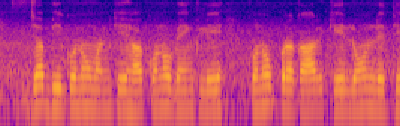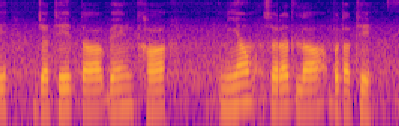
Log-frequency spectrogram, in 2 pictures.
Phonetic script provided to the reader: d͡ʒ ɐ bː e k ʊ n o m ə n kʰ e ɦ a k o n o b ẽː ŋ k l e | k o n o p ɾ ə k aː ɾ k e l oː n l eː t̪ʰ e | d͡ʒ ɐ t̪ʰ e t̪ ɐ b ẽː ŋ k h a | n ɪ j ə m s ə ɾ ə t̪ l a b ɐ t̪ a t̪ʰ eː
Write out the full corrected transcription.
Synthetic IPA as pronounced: d͡ʒ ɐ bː i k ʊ n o m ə n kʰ e ɦ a k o n o b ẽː ŋ k l e | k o n o p ɾ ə k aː ɾ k e l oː n l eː t̪ʰ e | d͡ʒ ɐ t̪ʰ e t̪ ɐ b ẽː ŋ k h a | n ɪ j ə m s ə ɾ ə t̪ l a b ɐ t̪ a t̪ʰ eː

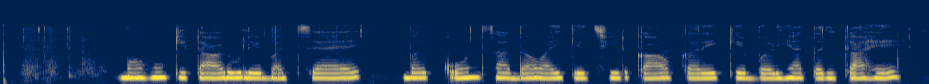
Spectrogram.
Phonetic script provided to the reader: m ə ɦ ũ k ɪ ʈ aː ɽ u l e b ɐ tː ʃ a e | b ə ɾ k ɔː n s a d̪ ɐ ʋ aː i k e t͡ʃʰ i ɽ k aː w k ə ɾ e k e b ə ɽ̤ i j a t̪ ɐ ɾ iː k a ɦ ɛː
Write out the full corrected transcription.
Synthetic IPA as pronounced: m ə ɦ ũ k i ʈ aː ɽ u l e b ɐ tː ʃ a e | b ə ɾ k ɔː n s a d̪ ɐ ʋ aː i k e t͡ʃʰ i ɽ k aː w k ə ɾ e k e b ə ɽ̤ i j a t̪ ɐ ɾ iː k a ɦ ɛː

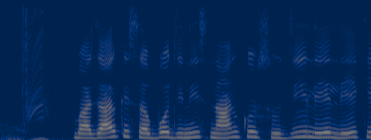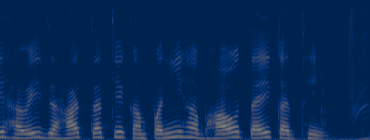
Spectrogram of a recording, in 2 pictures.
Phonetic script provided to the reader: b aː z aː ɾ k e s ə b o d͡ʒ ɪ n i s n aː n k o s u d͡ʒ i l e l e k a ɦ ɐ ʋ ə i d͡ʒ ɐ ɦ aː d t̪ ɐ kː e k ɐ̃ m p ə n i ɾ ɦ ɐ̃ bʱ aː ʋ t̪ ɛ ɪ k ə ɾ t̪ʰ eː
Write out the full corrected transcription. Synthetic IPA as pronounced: b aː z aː ɾ k e s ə b o d͡ʒ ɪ n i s n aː n k o s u d͡ʒ i l e l e k e ɦ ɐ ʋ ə i d͡ʒ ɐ ɦ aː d t̪ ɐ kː e k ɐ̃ m p ə n i ɦ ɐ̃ bʱ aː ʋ t̪ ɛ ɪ k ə ɾ t̪ʰ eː

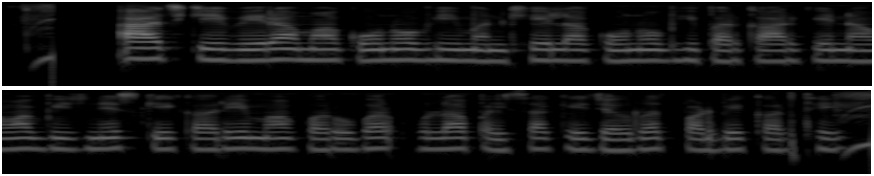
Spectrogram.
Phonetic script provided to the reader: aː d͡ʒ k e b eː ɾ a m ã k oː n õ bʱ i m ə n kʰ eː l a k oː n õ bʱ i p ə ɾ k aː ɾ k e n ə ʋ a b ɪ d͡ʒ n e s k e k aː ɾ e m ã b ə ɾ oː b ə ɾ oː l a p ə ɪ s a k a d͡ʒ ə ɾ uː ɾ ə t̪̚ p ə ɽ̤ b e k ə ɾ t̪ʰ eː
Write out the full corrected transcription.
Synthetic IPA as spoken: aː d͡ʒ k e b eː ɾ a m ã k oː n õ bʱ i m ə n kʰ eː l a k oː n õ bʱ i p ə ɾ k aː ɾ k e n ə ʋ a b ɪ d͡ʒ n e s k e k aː ɾ e m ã b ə ɾ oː b ə ɾ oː l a p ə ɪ s a k e d͡ʒ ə ɾ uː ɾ ə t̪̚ p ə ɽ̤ b e k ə ɾ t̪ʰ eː

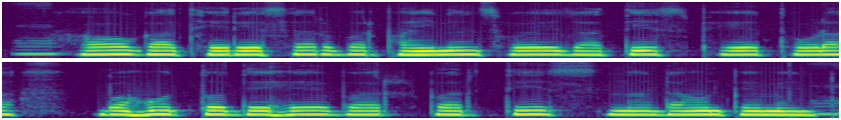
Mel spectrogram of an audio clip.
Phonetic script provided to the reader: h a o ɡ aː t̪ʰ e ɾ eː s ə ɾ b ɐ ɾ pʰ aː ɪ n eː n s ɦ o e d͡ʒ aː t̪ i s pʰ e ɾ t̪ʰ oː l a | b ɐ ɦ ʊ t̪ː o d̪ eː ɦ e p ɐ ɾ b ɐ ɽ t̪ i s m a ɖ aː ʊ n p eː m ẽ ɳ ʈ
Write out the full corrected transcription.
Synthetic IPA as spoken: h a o ɡ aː t̪ʰ e ɾ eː s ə ɾ b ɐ ɾ pʰ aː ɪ n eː n s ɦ o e d͡ʒ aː t̪ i s pʰ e ɾ t̪ʰ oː ɽ a | b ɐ ɦ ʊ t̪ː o d̪ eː ɦ e b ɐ ɾ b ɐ ɾ t̪ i s n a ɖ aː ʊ n p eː m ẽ ɳ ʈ

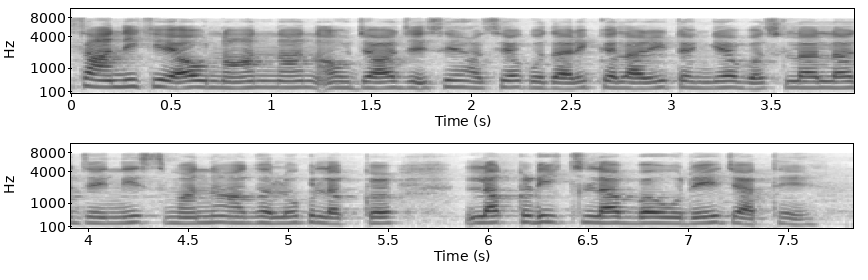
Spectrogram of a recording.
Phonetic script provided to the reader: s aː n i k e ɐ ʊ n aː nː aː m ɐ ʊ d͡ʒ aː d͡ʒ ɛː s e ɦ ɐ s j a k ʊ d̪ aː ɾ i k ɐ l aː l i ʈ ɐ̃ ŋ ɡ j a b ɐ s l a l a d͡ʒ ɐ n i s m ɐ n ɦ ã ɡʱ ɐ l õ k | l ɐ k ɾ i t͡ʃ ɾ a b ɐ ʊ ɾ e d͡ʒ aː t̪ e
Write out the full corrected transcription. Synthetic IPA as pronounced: s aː n i k e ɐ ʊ n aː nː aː n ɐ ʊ d͡ʒ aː d͡ʒ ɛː s e ɦ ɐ s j a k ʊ d̪ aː ɾ i k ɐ l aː ɾ i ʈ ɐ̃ ŋ ɡ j a b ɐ s l a l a d͡ʒ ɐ n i s m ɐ n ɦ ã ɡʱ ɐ l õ k | l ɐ k ɽ i t͡ʃ l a b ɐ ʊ ɾ e d͡ʒ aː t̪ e

